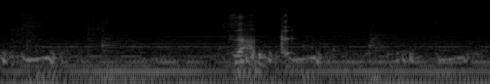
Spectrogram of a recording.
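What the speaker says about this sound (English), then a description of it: "oh, pigeons!" Pigeons coo softly in The Talos Principle VR, a few low, gentle calls in a quiet setting, with a voice speaking briefly alongside.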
